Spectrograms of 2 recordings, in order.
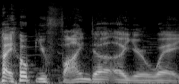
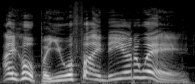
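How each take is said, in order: First: It is said in his normal voice. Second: It is said in a Mario impression.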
